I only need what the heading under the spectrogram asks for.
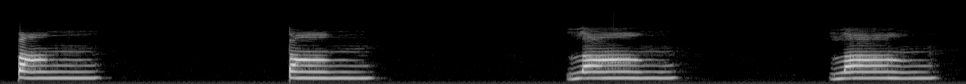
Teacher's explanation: single vowel or a group of vowels that ends in NG so the tongue's position is in the back of the throat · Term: back nasal finals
